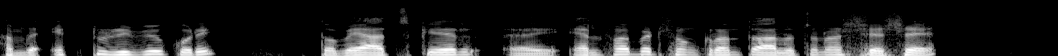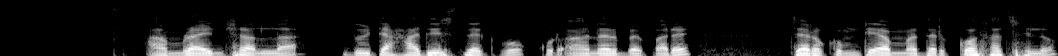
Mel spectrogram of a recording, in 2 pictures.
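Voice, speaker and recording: A man teaching Quranic letter pronunciation in a patient, explanatory way, modelling each sound slowly. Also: a little high, fairly even intonation, mellow, no room sound, lo-fi sound. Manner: patient, models sounds slowly and recites verses in drawn-out chant. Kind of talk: explanatory lesson.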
